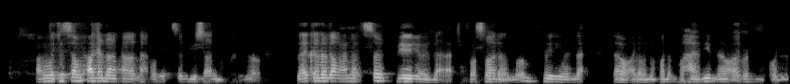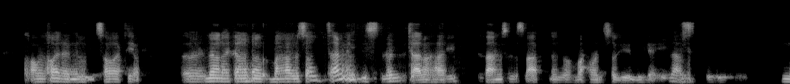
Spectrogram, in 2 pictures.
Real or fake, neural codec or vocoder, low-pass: fake; codec, 16 kHz in and 24 kHz out, 0.6 kbps, FireRedTTS-2 codec; 7.2 kHz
